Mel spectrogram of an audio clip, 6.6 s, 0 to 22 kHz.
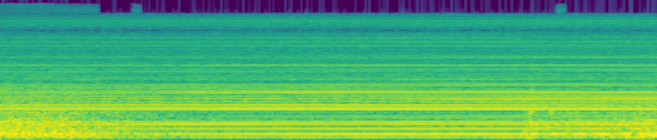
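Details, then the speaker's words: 1978 Comfort-Aire Quietmaster heat pump, 2.5 hp reciprocating compressor, before cleaning: steady, even drone with constant low hum and no knocks or rattles; running smoothly and healthy. "this is a very powerful reciprocating compressor this is a 2 and 1/2 horsepower monster"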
